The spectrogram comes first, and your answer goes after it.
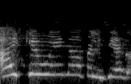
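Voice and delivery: kindly, sincere, acted out. Retelling how a star congratulated her again: imitating Brad Pitt's friendly congratulations. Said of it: "no en un tono mala onda".

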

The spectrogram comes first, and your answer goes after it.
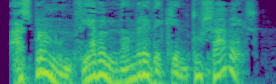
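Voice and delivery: stunned, shocked, awed and impressed disbelief. Reading a character reacting to another's words, shocked and impressed. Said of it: "dijo Ron tan conmocionado como impresionado".

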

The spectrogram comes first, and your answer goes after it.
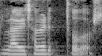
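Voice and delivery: normal talking voice

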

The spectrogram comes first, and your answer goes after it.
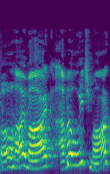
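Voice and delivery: very loud, high-pitched belted voice. Joking that a performance resembles Tommy Wiseau: Tommy Wiseau impression. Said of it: "eso parece Tommy Wiseau así".

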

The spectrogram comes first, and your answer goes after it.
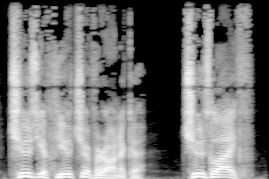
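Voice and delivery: horrible, clumsy put-on Scottish accent. Speaker performs a quoted speech, in a horrible Scottish accent. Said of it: "There's my horrible Scottish accent".

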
